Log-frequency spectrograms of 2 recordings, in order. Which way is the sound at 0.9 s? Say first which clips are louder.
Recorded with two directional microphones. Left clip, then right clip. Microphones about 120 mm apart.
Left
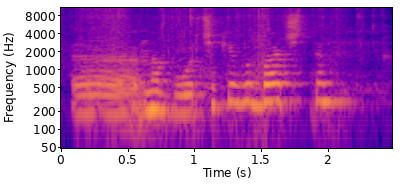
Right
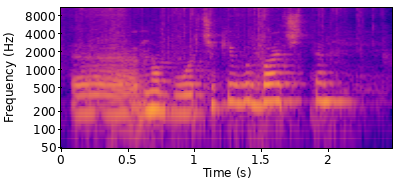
Left 1 dB; 25° right (ahead or behind).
